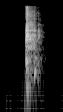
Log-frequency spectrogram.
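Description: A single short, harsh cough bursts out, lasting under half a second before fading into silence.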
